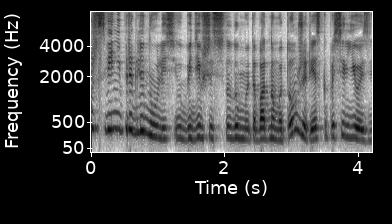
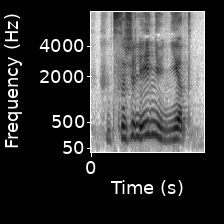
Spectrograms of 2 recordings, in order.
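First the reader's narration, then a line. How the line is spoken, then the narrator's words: Cynical grunt. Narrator (Russian): цинично хмыкнул Тед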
